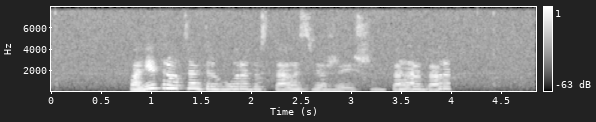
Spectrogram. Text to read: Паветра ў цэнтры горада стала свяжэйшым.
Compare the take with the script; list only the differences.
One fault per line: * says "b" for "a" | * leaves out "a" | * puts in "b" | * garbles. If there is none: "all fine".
* garbles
